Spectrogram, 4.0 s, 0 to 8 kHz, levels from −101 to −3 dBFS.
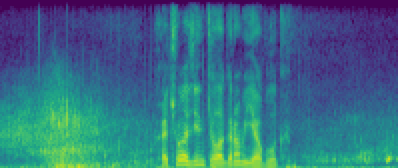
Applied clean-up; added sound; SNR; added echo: none; Waves, surf; 4 dB; none.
